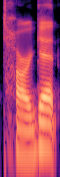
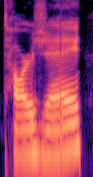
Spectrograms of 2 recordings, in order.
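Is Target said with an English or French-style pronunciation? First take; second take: English; French-style. First: The store name is said in plain English. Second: The store name is said in French style. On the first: The speaker is using the ordinary name. The speaker calls it right. "just call it Target" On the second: The speaker is pretending to be sophisticated or European. The speaker calls it wrong. "they think they're, like, so cool and they call Target Target"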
